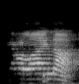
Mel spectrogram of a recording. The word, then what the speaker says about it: Carolina: Carolina.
